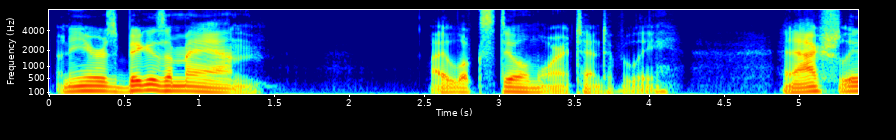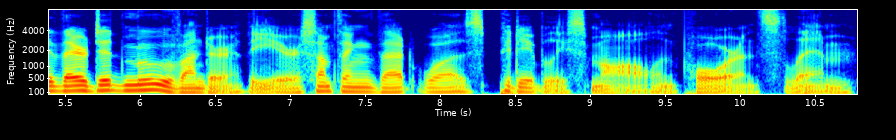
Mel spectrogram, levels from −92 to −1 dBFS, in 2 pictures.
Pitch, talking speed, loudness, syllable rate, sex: 110 Hz, 155 wpm, -21 LUFS, 4.7 syllables/s, male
